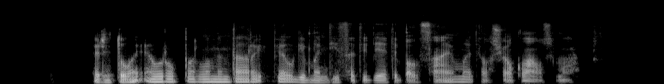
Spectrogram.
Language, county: Lithuanian, Vilnius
